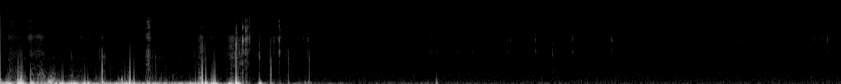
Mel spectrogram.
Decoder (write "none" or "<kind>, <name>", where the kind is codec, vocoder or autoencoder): vocoder, BigVGAN v2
